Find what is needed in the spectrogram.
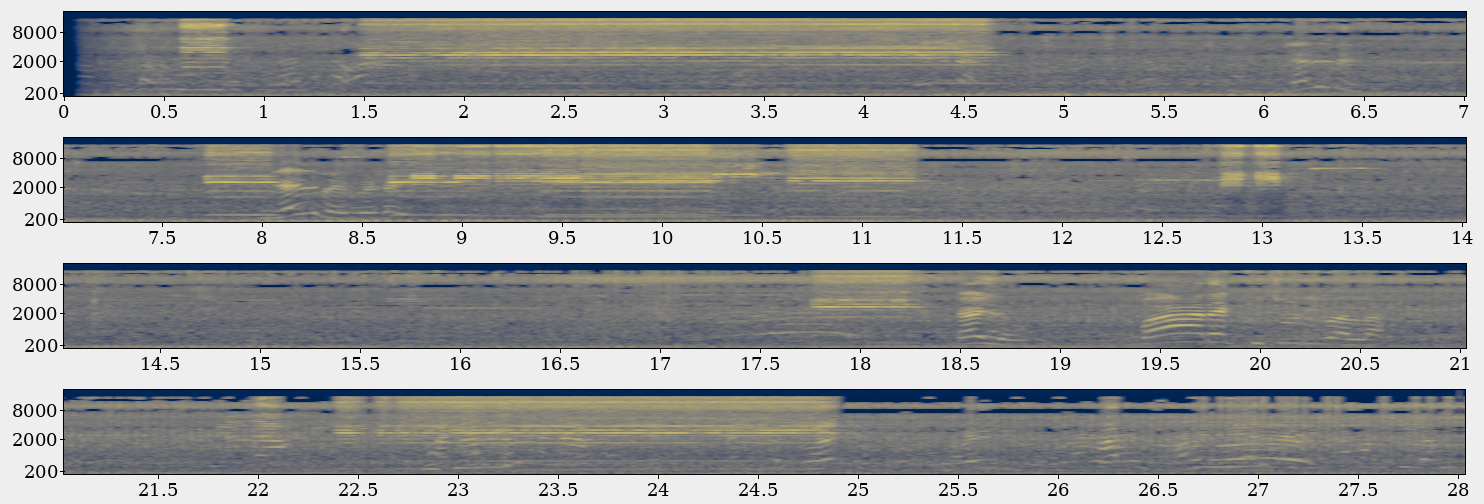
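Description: Jammed street traffic: vehicle horns sound in several long blasts, near the start, around the middle and again late on. Under them run a steady engine rumble, which fades after about two-thirds of the way through, and a crowd's voices.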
